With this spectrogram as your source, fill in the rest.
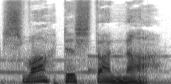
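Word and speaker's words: Svadhisthana: It is called svadistana, pronounced svadistana, the dwelling place of the self.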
